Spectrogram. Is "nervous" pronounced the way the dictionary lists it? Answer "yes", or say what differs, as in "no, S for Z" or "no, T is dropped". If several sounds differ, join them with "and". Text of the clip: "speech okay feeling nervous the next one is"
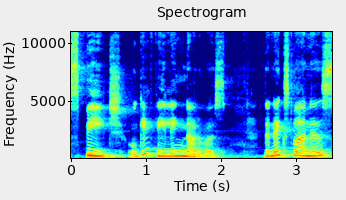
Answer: yes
